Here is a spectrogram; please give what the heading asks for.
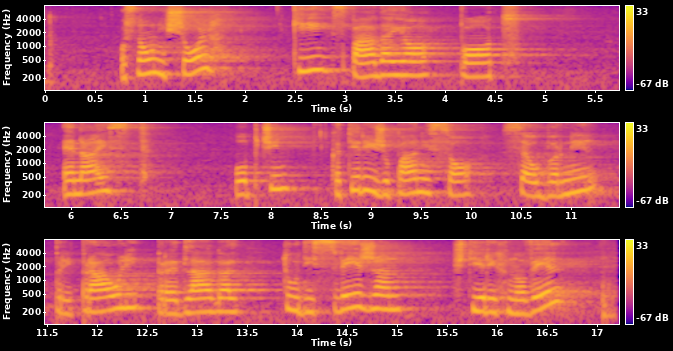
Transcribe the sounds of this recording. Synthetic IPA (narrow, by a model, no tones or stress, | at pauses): ɔsnɔwnixʃol | kispaːd̪ajɔpɔt̪ | ɛnajst̪ | ɔpt͡ʃinkat̪iːɾiʒupaːnisɔsɛɔbəɾnilpɾipɾawlipɾɛd̪laːɡalt̪ud̪isʋeːʒən | ʃt̪iːɾixnɔʋeːl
